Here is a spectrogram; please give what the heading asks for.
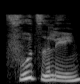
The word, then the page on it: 伏子林: Fu Zilin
